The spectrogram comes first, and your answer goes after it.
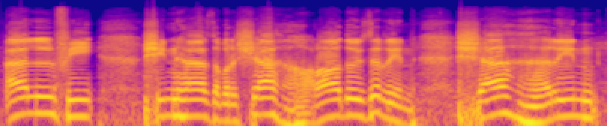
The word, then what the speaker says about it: شهر: শিনহা জবর শাহ, রা দুই জের রিন, শাহরিন। ওয়াকফ করলে রিন হবে না, শুধু র সাকিন হইলে যেভাবে উচ্চারণ হয়। শাহর, শাহর।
